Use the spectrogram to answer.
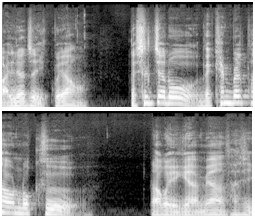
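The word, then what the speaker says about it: Loch: 블렌디드 스카치 위스키인 캠벨타운 로크라는 위스키 브랜드도 가지고 있습니다. 이 캠벨타운 로크는 원래 캠벨타운은 지역 이름이고 캠벨타운 로크, 로흐 뭐 이렇게 발음하기도 하는데 이 캠벨타운 위스키 성지잖아요.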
